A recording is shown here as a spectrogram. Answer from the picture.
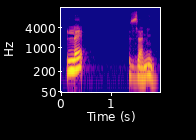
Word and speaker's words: les amis: les amis Normally, the S in les is silent alone. But here for les amis, the friends, we pronounce it.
